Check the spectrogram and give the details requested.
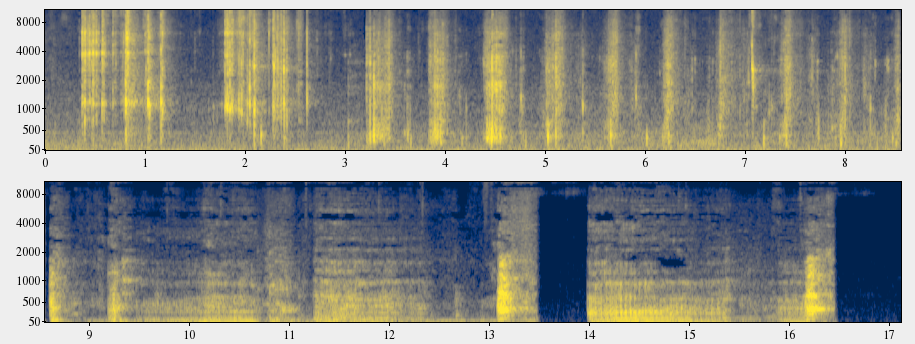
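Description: Loud crunching like crunchy food being chewed right at the microphone: a fast, irregular run of crunches for about eight seconds. After that, softer, scuffling noises follow.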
